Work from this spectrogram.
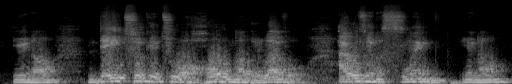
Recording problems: distortion; heavy; 5 dB below the speech
off-mic speech; far
room echo; very slight; dies away in 0.3 s

